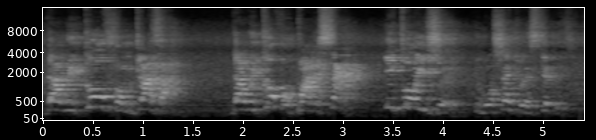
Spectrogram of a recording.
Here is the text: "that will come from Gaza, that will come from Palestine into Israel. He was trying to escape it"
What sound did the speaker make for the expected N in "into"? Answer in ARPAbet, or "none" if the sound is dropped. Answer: none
